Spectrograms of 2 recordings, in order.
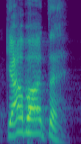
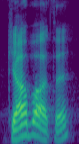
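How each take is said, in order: First: It is said in a scolding tone. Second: It is said as a question.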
